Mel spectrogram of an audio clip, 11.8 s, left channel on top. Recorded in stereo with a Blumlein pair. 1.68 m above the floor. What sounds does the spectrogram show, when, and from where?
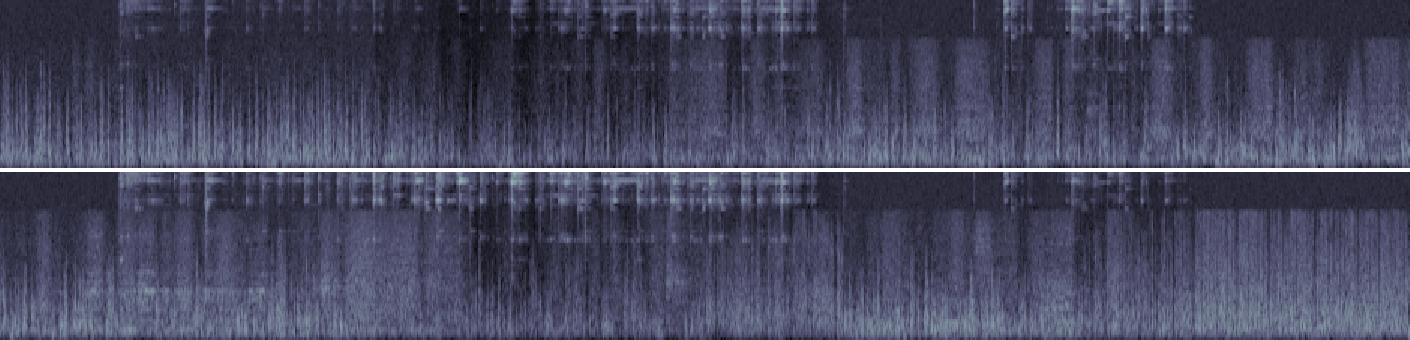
1.0 s keys jangling: 70° right; by 10.0 s 35° left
